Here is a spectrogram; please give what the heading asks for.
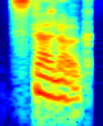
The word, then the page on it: Stalag: Indian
